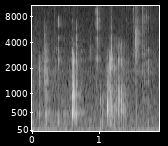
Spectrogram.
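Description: Sticky tapioca pearls squish and pop close up as they are chewed.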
